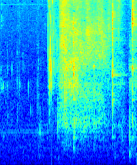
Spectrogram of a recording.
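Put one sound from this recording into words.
A man slurps broth from a bowl.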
